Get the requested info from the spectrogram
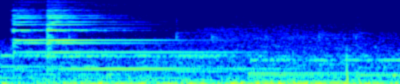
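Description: A bright, bell-like chime with many ringing overtones that starts sharply and fades away over about a second, over soft background music. It is the sound effect of an on-screen subscribe-button animation.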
